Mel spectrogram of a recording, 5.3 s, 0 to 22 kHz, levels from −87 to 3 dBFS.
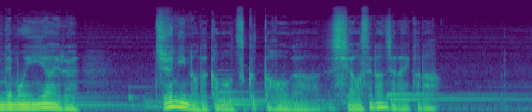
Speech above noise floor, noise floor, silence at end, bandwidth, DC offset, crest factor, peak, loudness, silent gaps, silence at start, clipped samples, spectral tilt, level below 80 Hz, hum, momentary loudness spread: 24 dB; -46 dBFS; 0.4 s; 16 kHz; under 0.1%; 16 dB; -8 dBFS; -23 LUFS; none; 0 s; under 0.1%; -6 dB/octave; -38 dBFS; none; 21 LU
